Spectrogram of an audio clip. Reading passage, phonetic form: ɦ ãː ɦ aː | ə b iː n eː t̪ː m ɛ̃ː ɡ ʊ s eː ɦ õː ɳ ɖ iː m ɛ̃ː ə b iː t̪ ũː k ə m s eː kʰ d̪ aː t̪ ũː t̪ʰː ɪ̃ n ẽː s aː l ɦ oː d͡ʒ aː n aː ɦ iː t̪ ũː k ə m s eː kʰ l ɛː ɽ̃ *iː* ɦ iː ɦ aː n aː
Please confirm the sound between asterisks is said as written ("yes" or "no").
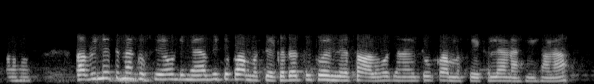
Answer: no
